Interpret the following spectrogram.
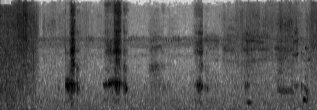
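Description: A person's short, strained gasps and cries, three sharp ones about a second and a half, two and a half and four seconds in, after a breathy rush at the start: sounds of pain and struggle.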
